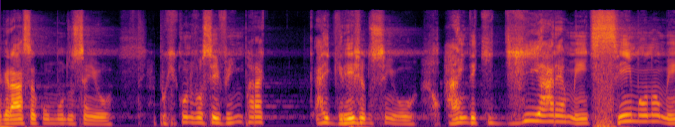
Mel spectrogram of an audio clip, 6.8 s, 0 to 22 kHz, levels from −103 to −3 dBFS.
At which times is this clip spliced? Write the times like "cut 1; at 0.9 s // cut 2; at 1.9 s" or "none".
cut 1; at 1.5 s // cut 2; at 4.4 s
